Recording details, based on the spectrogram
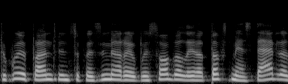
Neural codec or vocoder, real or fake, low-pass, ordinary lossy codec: codec, 16 kHz, 1 kbps, FunCodec, trained on LibriTTS, 50 frames a second; fake; 7.2 kHz; AAC, 64 kbps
